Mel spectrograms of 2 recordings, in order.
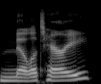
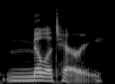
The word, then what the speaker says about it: military: a r y military in British English they often cut out the a so instead of military it would be military military that a is just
